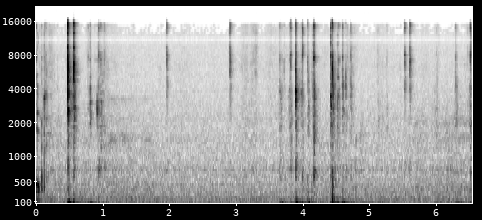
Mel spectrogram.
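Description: Computer keyboard typing: faint keystrokes in short, uneven runs.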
